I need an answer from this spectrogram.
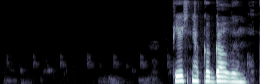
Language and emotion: Russian, neutral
